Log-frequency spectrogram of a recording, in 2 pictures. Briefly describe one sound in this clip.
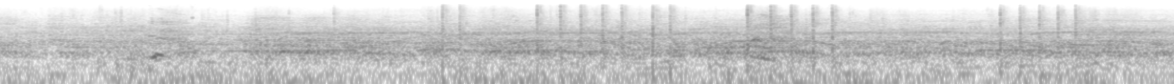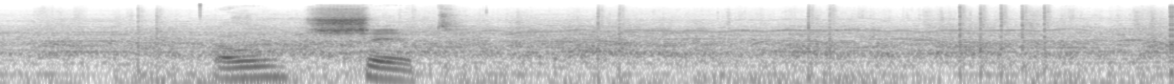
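A crowd of men shouts and jeers.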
